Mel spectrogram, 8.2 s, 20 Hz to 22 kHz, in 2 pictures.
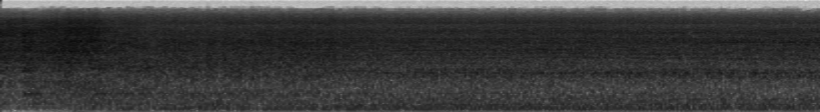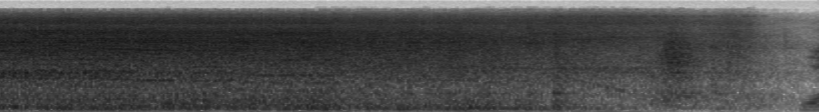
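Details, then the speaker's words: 1970 Ford F250 dually 302 V8 after a top-end rebuild: steady, fast cranking of about three beats a second that never catches, as the flooded engine is cranked from the key to burn off excess fuel. "Just burning that fuel off."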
